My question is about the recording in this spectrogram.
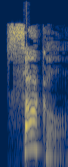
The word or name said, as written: socle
